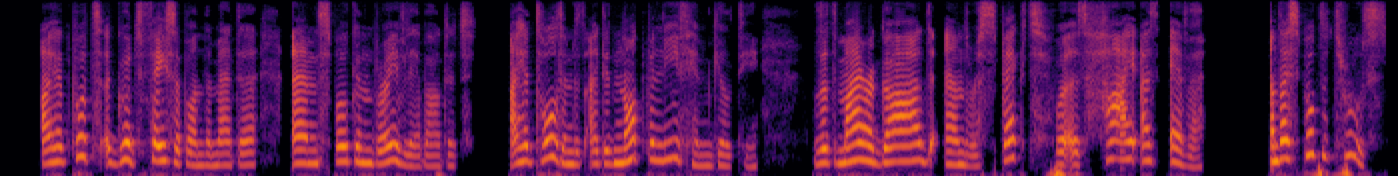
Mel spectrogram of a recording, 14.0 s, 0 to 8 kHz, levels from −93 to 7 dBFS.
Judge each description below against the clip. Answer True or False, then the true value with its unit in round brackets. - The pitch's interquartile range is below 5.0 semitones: False (5.4 semitones)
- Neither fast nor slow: True (170 wpm)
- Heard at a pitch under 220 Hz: False (240 Hz)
